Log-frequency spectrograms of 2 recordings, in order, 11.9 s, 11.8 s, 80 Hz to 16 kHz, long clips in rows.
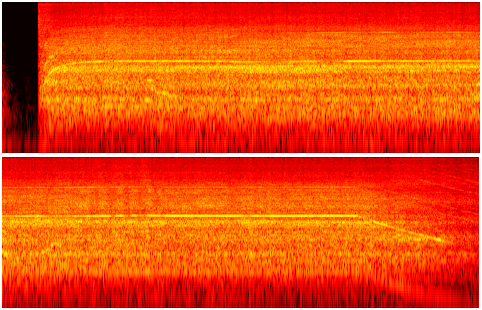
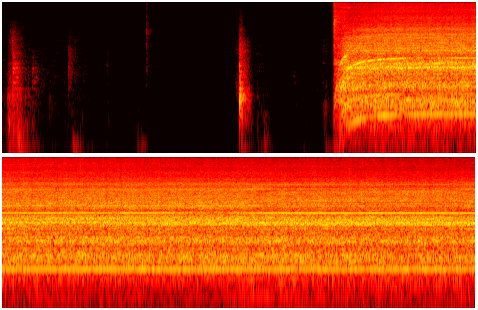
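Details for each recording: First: Hoover Turbopower U2798 vacuum with motors swapped to compare the newer-style and older-style motors: motor spins up to a steady rushing roar, more powerful but lacking a high-pitched whine, then winds down smoothly; motor sounds sound. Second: Hoover Turbopower U2798 vacuum's newer-style motor run with no bag fitted; spins up to a piercing whine with hollow rushing roar, then coasts down; runs but sounds horrible and worn, a high-pitched motor whine.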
